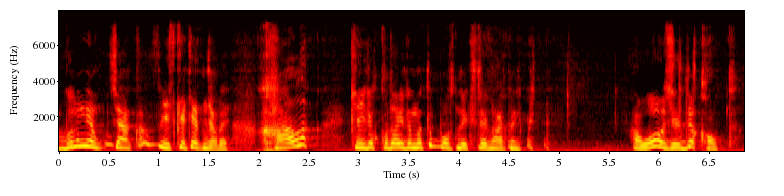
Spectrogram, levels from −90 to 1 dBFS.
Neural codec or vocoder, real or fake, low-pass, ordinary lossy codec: codec, 44.1 kHz, 7.8 kbps, Pupu-Codec; fake; 7.2 kHz; none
